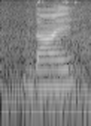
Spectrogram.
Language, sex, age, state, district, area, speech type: Hindi, female, 30-45, Madhya Pradesh, Seoni, urban, read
